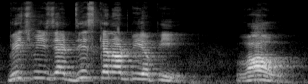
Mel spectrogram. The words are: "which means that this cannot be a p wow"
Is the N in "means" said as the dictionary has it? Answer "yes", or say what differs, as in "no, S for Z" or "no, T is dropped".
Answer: yes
